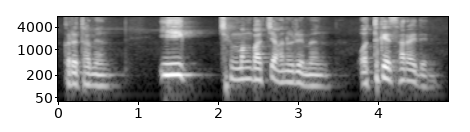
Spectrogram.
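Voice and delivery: ordinary talk, nothing marked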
